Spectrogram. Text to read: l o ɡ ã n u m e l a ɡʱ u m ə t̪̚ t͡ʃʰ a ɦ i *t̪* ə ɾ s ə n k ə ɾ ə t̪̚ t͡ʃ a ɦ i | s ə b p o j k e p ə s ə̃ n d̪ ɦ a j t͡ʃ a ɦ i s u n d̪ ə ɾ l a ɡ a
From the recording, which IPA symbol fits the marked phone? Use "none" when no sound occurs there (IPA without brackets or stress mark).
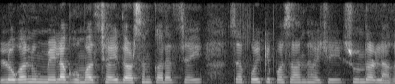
d̪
